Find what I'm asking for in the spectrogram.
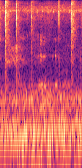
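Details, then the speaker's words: Small demo coal forge at temperature: sharp irregular pops and snaps, about five in two seconds, with bits flying out, over a low steady fire roar; moisture trapped from ambient humidity in open-air stored coal popping. "and every so often it goes bang and a bit flies out of it, that's water that's been trapped in there just from ambient humidity of being stored in an open air forge like this."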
